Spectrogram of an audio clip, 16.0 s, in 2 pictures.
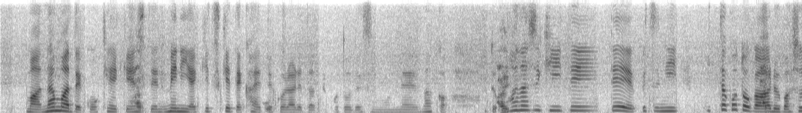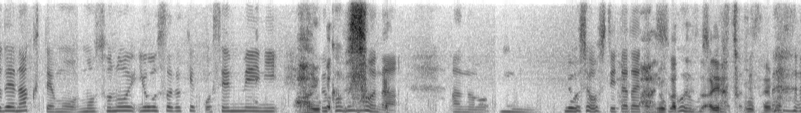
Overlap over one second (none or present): present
